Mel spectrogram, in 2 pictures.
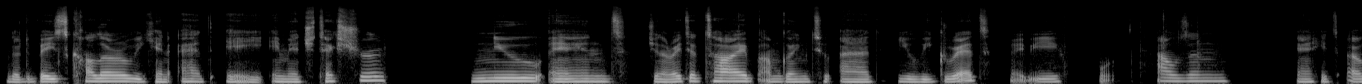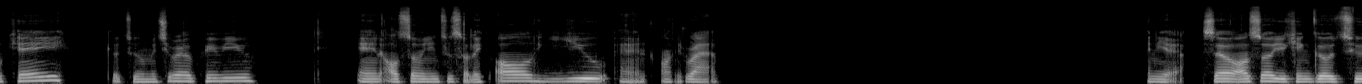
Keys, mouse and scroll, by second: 2.9 click, 4.1-13.0 drag, 11.0 KP_0, 12.9 KP_0, 14.1 middle click, 14.5 z, 15.0 click, 15.9 middle click, 16.8 scroll up 1, 17.2 shift+middle click, 18.1 a, 19.1 u, 21.2 middle click, 21.7 click, 21.9 z, 22.1 middle click, 22.4 click, 23.1 click, 23.6 scroll up 1, 23.9 shift+middle click, 24.2 scroll down 1, 24.4 middle click, 25.1 Tab, 25.4-25.9 middle drag, 26.0 scroll down 2, 26.3 shift+middle drag.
